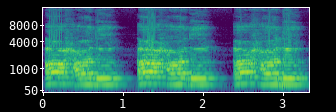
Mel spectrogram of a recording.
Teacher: اب حمزہ کے اوپر زبر ہے، یہ موٹا نہ ہو، آ کی آواز نہ ہو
